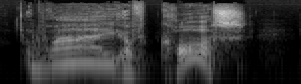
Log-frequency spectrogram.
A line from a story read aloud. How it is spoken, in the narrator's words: exclaimed Joseph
